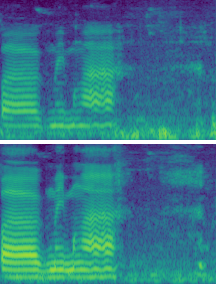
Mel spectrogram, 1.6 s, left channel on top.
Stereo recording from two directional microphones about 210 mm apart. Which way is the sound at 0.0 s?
65° right (ahead or behind).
